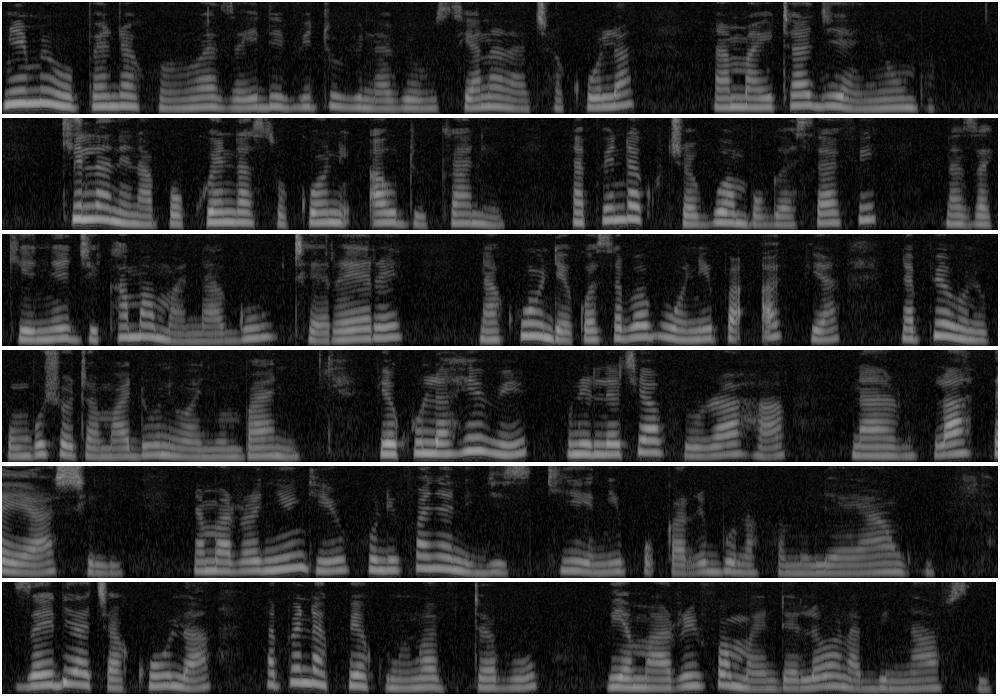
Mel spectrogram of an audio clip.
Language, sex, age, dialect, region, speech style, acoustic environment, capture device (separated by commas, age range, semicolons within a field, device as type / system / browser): Swahili, female, 18-24, Kenya - Mombasa, Kenya, happy, people talking, desktop / Windows / Firefox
